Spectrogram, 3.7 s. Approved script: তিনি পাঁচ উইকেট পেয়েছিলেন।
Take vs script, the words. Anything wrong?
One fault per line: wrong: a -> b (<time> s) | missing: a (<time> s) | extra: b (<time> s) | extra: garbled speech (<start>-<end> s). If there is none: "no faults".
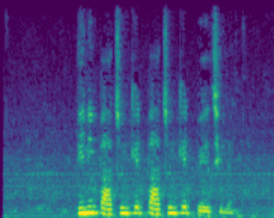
extra: পাঁচ উইকেট (2.0 s)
